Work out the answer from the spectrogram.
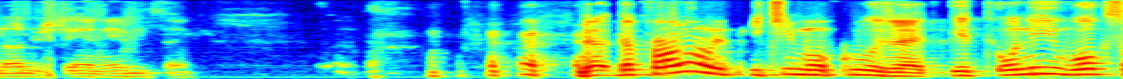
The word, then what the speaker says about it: Ichimoku: And it was like Ichimoku Cloud. I don't know if I I pronounced remember that that.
